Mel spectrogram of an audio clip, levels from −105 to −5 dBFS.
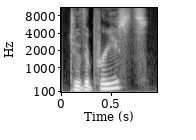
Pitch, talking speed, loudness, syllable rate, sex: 175 Hz, 190 wpm, -17 LUFS, 4.0 syllables/s, female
